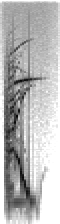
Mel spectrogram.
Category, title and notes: Sound effects > Electronic / Design
Robot Cry UI
Sounds like a Robot crying (again). Also made in Ableton's Operator.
